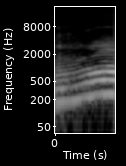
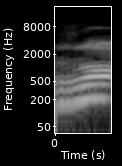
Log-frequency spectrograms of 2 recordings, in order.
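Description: First: র as a full, heavy rolled Arabic r; correct full র. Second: র as a light Bengali r; mispronounced র. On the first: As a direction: curl tongue tip to palate, fill out র. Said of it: "পুর করে বলতে হবে". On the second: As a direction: say র lightly, short. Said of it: "ভুল উচ্চারণ". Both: Shown as a demonstration.

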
